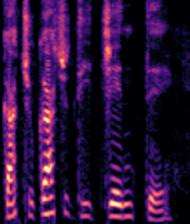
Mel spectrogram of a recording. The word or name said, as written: Cacho Cacho Di Gente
